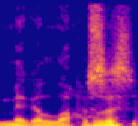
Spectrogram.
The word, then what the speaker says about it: megalopolises: But the great megalopolises, if I said that correctly, megalopolises. – Yes. hard word, that one.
